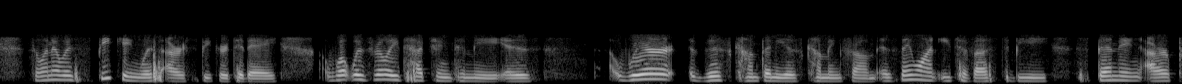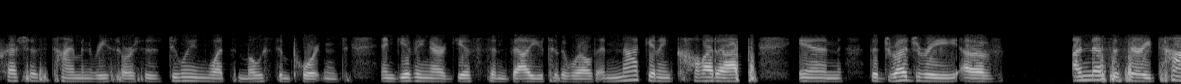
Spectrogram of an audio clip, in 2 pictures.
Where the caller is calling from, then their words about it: Bozeman, Montana, United States; I'm calling in from Bozeman, Montana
